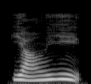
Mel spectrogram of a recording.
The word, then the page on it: 洋溢: yáng yì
